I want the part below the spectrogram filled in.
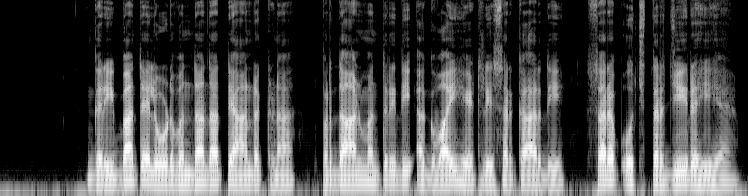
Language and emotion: Punjabi, neutral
